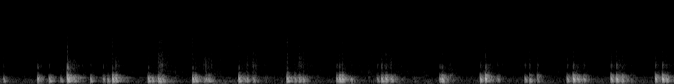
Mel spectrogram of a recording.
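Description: Long nails tap and scratch the hard rind of a very small whole orange pumpkin with its stem, while an essential-oil diffuser runs nearby. The result is a quick, uneven run of short, dull, hollow knocks centered low in the midrange, each dying away almost immediately.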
